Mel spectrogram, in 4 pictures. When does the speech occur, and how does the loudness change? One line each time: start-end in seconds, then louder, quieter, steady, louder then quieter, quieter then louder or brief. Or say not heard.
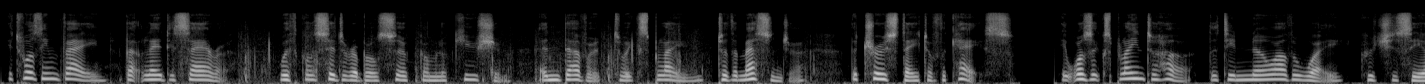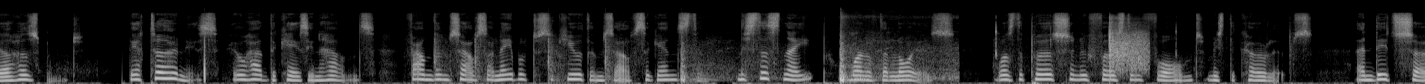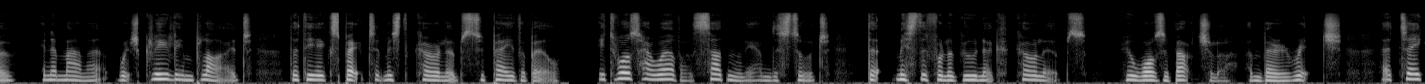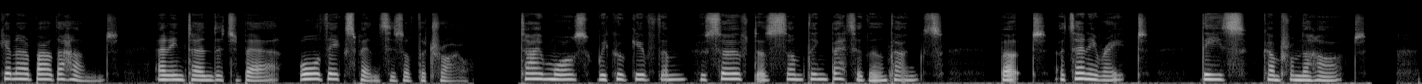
0.1-56.9 steady.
